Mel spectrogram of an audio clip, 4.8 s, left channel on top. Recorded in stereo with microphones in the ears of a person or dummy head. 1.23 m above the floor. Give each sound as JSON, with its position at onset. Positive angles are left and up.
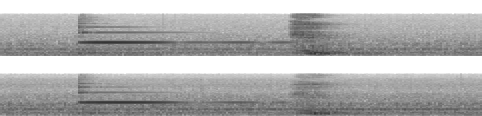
{"t": 0.8, "sound": "a guitar", "side_deg": -5, "distance_m": 4.5}
{"t": 2.9, "sound": "a gasp", "side_deg": 85, "distance_m": 3.0}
